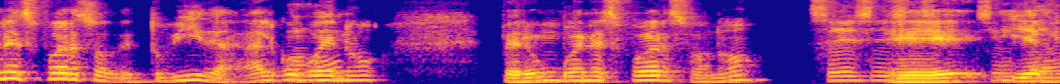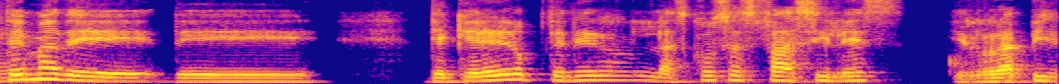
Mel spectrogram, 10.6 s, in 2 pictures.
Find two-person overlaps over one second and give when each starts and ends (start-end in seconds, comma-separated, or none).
4.4-5.7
